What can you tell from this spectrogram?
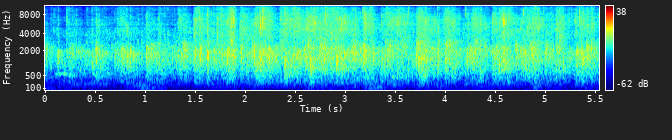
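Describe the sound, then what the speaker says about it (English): Conference audience claps warmly for a presenter at an energy medicine talk on the Rife Universal Microscope, a continuous, even wash of many hands clapping from start to finish without voices. "So please, big round of applause for Stephen."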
